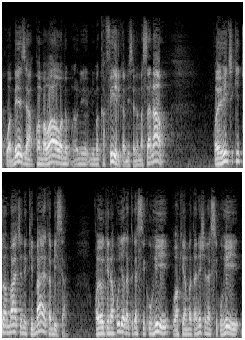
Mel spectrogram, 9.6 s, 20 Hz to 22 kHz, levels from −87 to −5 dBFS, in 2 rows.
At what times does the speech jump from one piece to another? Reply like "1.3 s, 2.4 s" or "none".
none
